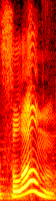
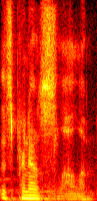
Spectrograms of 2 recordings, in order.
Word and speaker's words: Slalom: Now, Salome, I was actually a big fan of. Yeah, it's pronounced slalom. Slalom. Slalom. Yes. Not slalom. You said Salome. No, I said slalom, dog.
